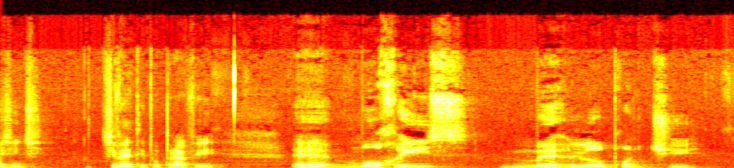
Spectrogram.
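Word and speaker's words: Merleau-Ponty: frente se a gente tiver tempo para ver morri loponte é o nome dele resumo esse movimento realizado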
